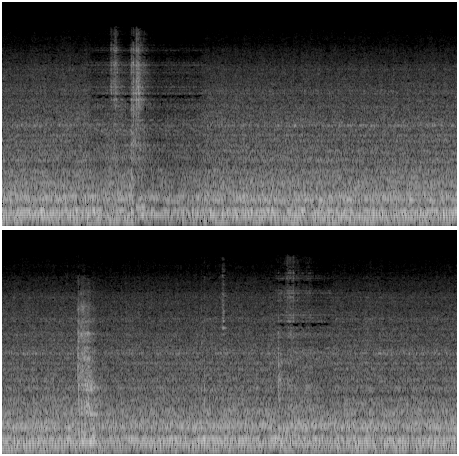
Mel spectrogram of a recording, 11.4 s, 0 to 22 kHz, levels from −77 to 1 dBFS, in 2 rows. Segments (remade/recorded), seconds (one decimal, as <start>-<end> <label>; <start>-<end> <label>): 0.0-1.1 recorded; 1.1-2.5 remade; 2.5-9.1 recorded; 9.1-9.8 remade; 9.8-11.4 recorded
